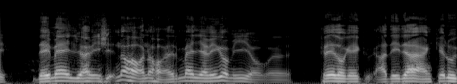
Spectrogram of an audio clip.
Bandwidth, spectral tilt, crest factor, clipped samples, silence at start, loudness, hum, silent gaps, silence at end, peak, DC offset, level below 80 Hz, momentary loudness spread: 12.5 kHz; -6.5 dB/octave; 16 dB; under 0.1%; 0 s; -25 LUFS; none; none; 0 s; -8 dBFS; 0.1%; -52 dBFS; 12 LU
